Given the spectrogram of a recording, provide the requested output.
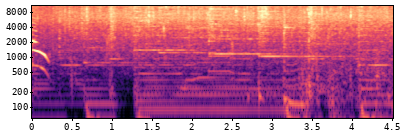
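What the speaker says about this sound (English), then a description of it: "the rain came as soon as it was said" Steady rain patters on surfaces in a continuous wash under sustained musical tones, loud and close throughout with no voices.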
